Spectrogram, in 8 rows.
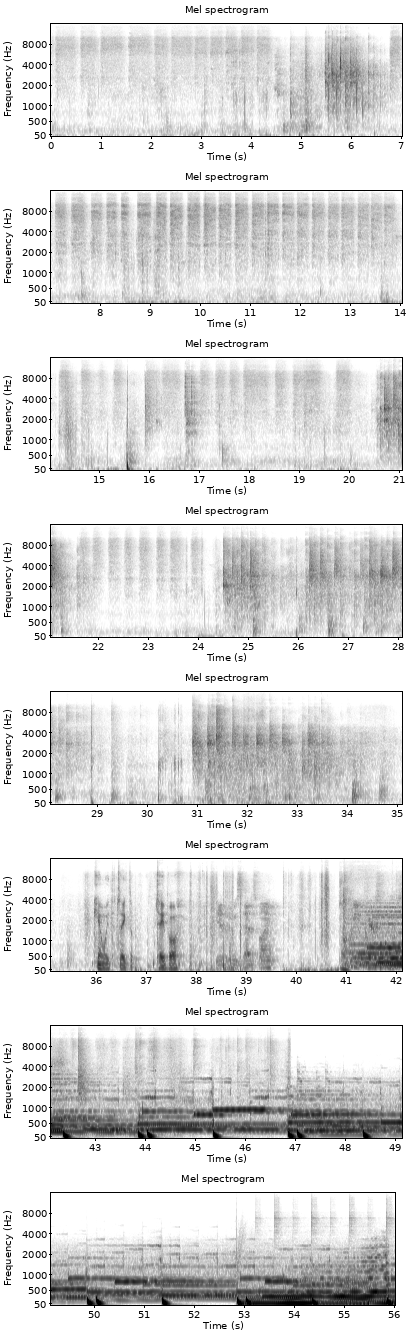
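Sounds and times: spray paint hissing: 0.0 - 4.6, 5.5 - 28.9, 30.9 - 34.0, 40.9 - 46.8.

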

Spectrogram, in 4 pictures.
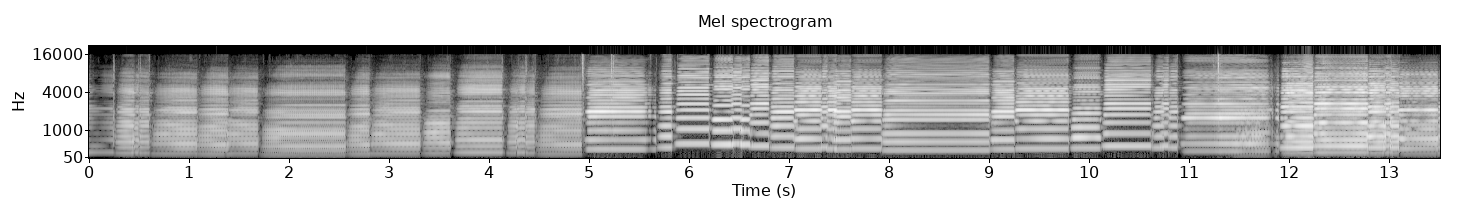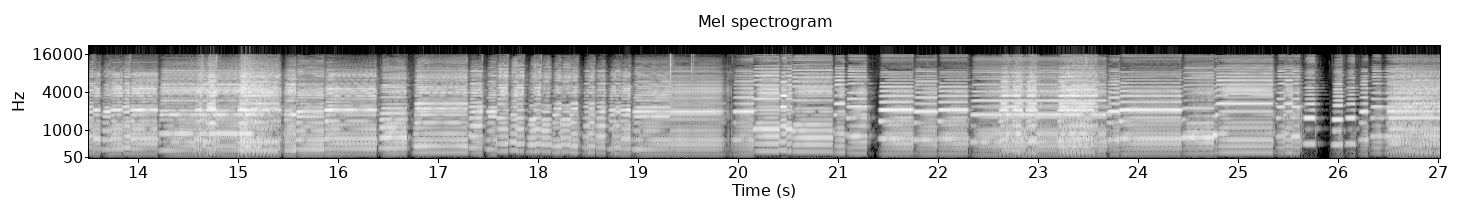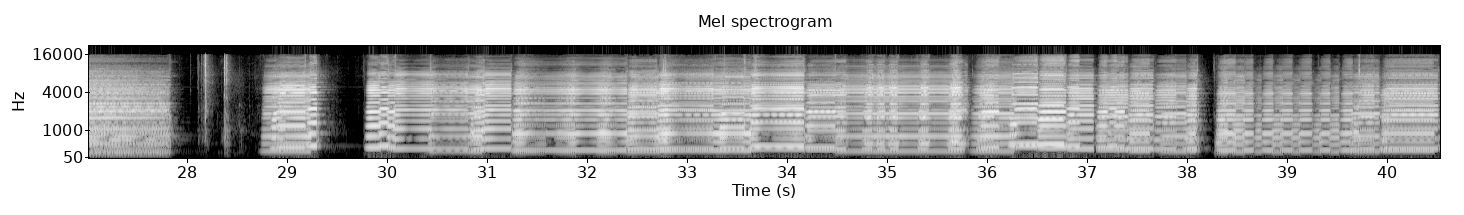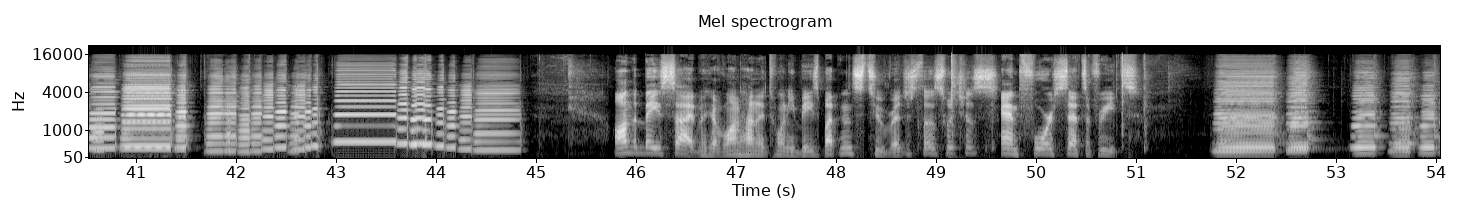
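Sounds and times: piano accordion playing a tune: 0.0 - 28.0, 28.8 - 45.0, 51.8 - 54.0.

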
